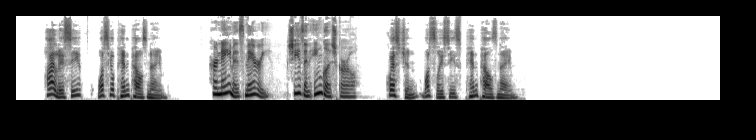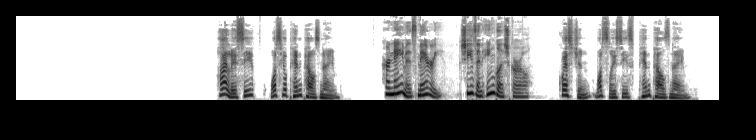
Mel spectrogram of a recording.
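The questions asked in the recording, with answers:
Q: what's Lucy's pen pal's name?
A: Mary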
